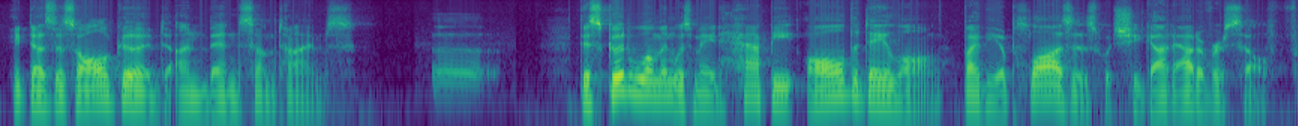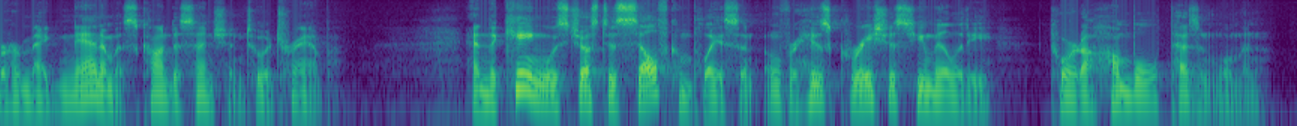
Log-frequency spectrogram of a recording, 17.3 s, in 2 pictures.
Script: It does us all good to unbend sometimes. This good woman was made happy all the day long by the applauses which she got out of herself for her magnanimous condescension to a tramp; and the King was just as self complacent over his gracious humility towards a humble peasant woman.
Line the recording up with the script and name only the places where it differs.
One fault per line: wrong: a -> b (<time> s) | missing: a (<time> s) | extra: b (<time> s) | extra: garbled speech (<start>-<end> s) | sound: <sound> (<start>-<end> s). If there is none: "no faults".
sound: cough (2.9-3.4 s)
wrong: towards -> toward (15.6 s)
